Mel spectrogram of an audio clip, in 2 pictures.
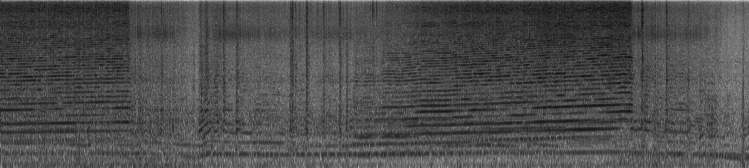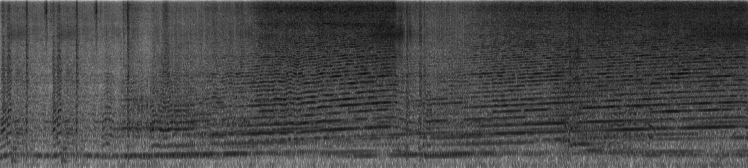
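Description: Mazda Miata race car's four-cylinder engine at high revs inside the stripped cockpit, rising steadily in pitch under acceleration. Around the middle the revs fall away as the driver lifts off, then climb again.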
